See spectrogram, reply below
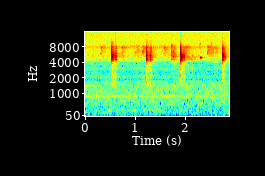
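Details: Black-tailed trainbearer in Colombia: four short, sharp, very high ticks spaced irregularly about half a second apart over a quiet, steady background hiss.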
